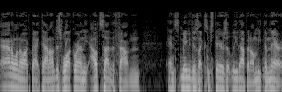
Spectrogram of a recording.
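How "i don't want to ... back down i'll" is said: usual speaking voice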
